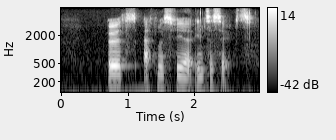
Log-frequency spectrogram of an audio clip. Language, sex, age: English, male, 19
